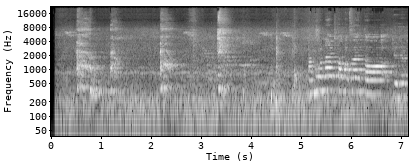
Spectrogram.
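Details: Several harsh cough bursts, then speech: an acted, simulated cough in a nursing-student effective-cough practice role-play of a child with breathlessness, cough and trouble bringing up phlegm, before chest physiotherapy.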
